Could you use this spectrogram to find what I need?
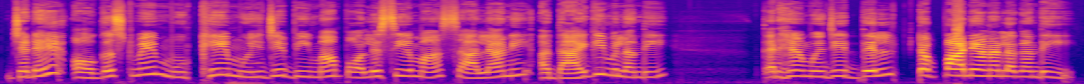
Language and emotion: Sindhi, happy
